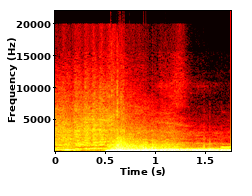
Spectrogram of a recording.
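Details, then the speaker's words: 2019 Ford F-150 5.0 V8, 87,000 miles, idling: a loud, uneven rumble and a dead skip in gear from a cylinder 4 misfire that persists after the owner replaced the spark plug and coil. "okay and if I put it in gear it is just a dead dead skip right"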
